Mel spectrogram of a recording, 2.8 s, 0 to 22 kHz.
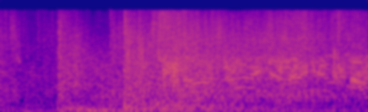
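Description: Company of Heroes 2 battle gunfire: a tank's main gun and machine gun fire in a dense, steady roar of shots and rumbling explosions, with no pause.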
